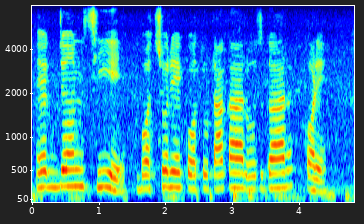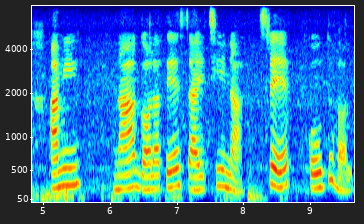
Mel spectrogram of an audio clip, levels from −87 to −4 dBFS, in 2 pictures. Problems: constant background noise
